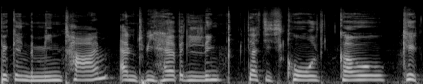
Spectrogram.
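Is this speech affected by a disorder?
Yes: deafness with cochlear implant; hearing aids gave very little hearing, now cochlear implant; uses cochlear implant, hears much more, hears sounds never heard before.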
